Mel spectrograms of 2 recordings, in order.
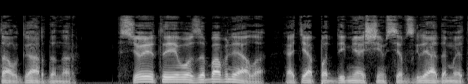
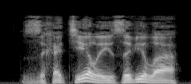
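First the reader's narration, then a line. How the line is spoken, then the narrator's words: Through gritted teeth. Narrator (Russian): процедила Энн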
